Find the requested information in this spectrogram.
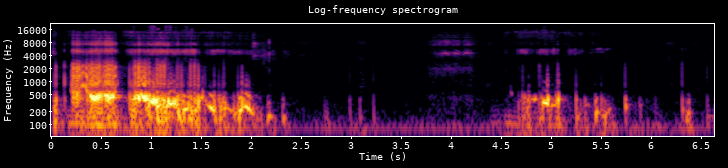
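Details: Miron, a sleeping raccoon, snoring very loudly and heavily: a long rough, breathy rasp for about two seconds, a quiet pause with faint ticks, then a shorter, softer rasping breath.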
